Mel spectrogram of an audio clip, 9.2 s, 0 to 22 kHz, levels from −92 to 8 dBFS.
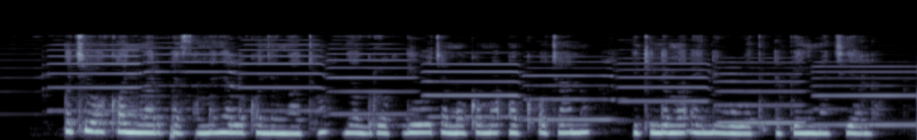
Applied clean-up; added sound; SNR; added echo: classical method WPE with log-MMSE.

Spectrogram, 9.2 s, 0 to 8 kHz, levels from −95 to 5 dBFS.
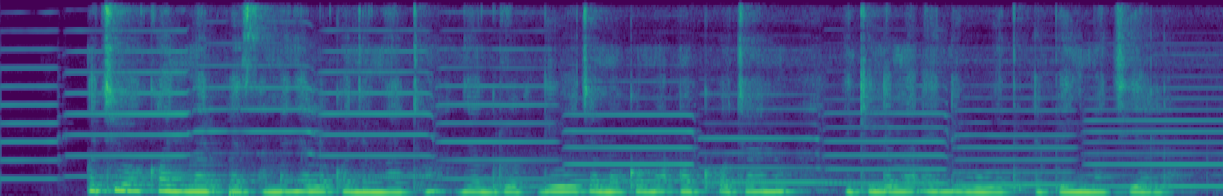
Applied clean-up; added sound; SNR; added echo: none; Bowed string instrument; 17 dB; reverberation time 0.6 s.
